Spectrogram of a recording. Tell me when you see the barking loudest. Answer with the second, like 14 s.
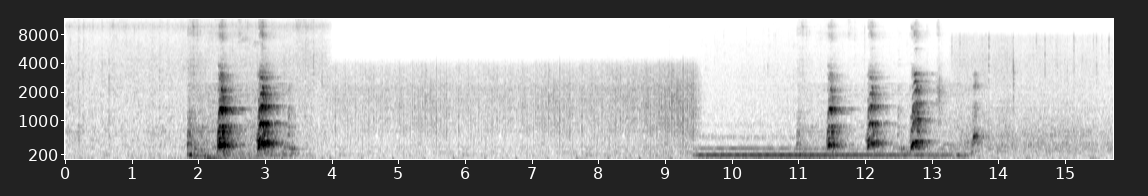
2 s.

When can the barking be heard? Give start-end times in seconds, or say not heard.
1.8-3.4, 10.9-13.7.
